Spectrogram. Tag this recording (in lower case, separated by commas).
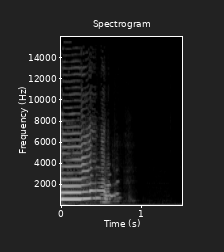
woodwind instrument, musical instrument, music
